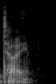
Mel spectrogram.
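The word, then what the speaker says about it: Ti: Here's my chat with Ty.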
